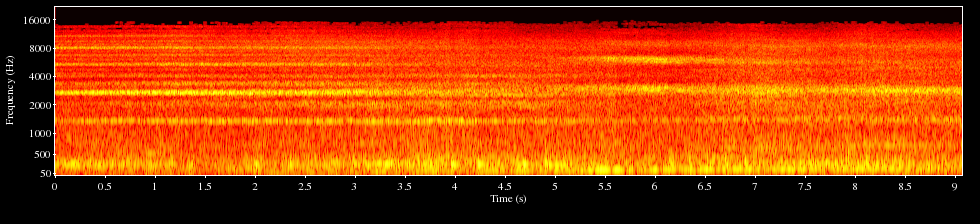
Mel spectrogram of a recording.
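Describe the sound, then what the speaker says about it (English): A Thameslink electric passenger train runs past on the East Coast Main Line at Stevenage, a loud, steady rumble of wheels and traction whine filling the whole stretch, with faint wheel squeal overhead. "the final now is the 11:44 Thameslink service to Peterborough"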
